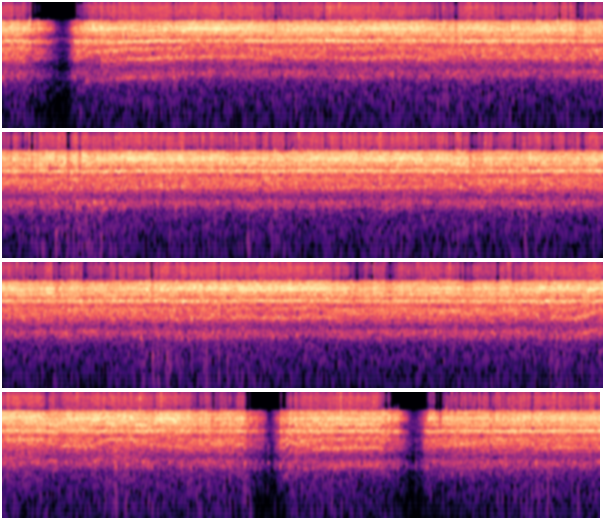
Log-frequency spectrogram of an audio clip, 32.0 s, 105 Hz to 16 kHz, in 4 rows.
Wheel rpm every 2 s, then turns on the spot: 130, 230, 230, 230, 220, 230, 230, 220, 230, 230, 220, 230, 280, 150, 150, 220.
none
